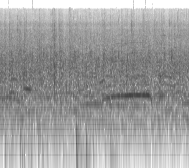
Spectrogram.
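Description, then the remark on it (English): An audience claps and applauds in praise in a dense, steady wash of many hands that stays loud for the whole stretch, with a faint sustained tone and scattered voices underneath. “Oh, clap your hands and give him praise all over this place.”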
